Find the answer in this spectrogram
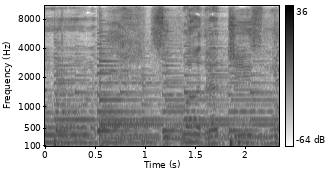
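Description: Live acoustic band music: cavaquinho and acoustic guitar playing with hand percussion. A sharp percussion hit stands out near the end.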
